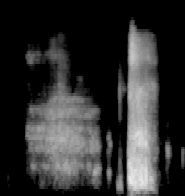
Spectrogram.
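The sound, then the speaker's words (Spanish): A single sneeze: a breathy, rising inhale lasting about a second, then a sharp, loud explosive burst that cuts off quickly. No talking. “¡Salud!”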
